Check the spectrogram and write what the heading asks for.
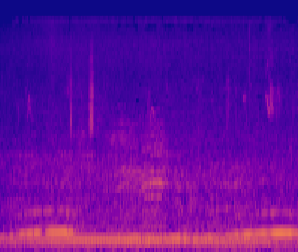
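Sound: cattle mooing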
